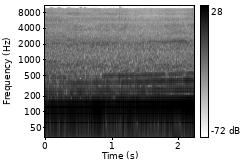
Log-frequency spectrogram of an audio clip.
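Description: A motor vehicle's engine running steadily, its hum slowly rising in pitch as it picks up revs.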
